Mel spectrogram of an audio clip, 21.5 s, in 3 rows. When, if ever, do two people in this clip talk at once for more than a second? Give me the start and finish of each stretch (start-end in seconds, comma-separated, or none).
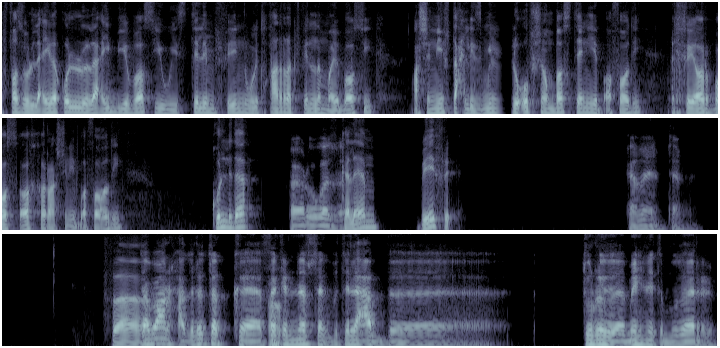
none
